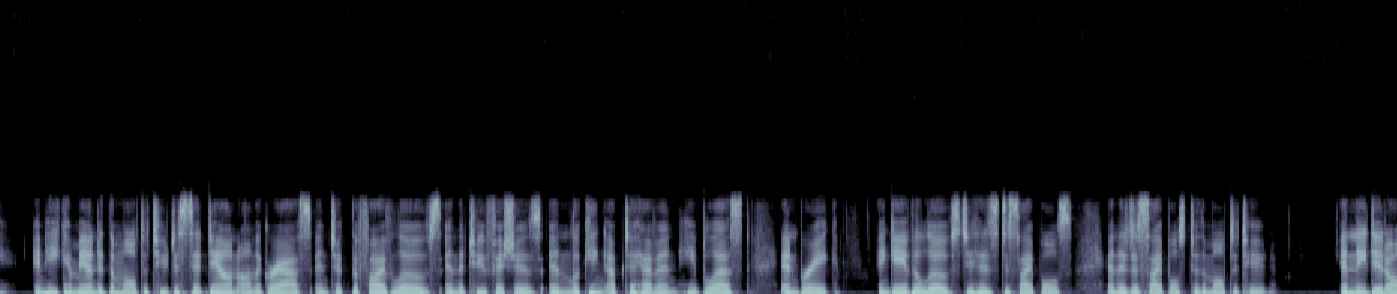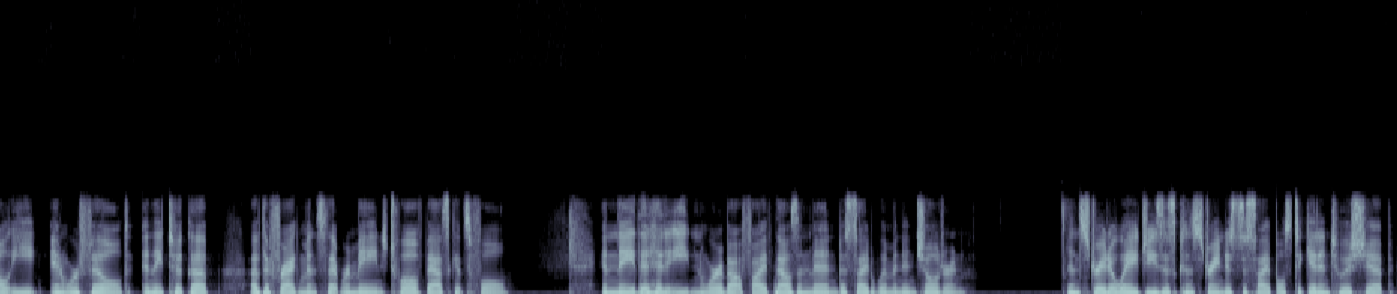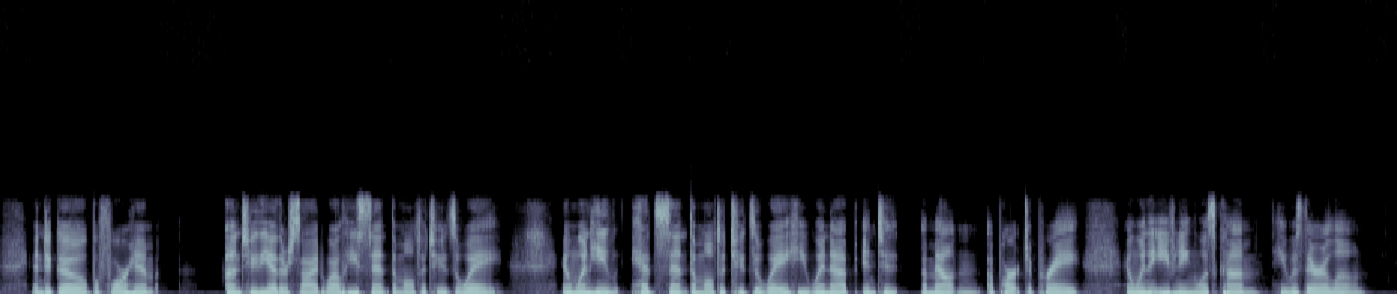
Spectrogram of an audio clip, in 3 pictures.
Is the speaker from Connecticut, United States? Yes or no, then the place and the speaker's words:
no; Temecula, California, United States; I'm from Temecula, California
